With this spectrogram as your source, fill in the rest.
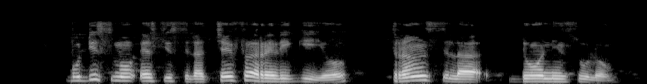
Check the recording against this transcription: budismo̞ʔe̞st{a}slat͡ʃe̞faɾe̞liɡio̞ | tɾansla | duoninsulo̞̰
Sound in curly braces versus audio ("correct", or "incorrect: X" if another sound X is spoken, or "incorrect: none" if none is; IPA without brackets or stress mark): incorrect: i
